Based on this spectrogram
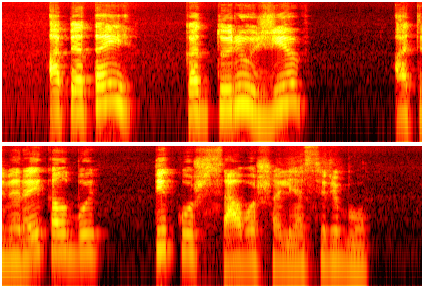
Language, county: Lithuanian, Panevėžys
